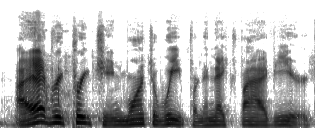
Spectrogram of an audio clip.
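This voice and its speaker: Fairly low-pitched with vocal fry, a man in a Southern US accent talks at a moderate pace, his pitch swinging very widely. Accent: Southern American. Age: 70s. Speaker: retired Baptist minister. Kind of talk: interview testimony. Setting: studio.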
